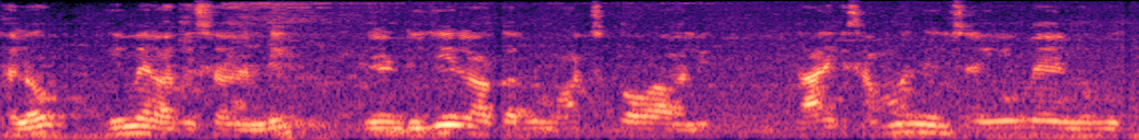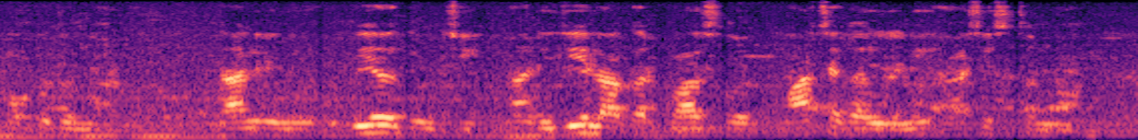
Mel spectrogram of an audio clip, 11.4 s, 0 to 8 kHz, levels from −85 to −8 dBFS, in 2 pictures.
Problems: constant background noise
